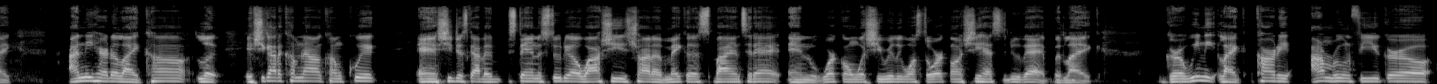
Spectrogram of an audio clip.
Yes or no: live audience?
no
